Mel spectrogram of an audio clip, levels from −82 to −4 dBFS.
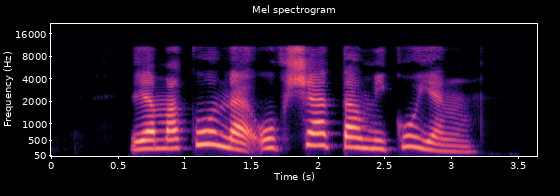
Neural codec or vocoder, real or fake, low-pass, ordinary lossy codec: codec, 24 kHz, 0.9 kbps, WavTokenizer, large speech release; fake; 10.8 kHz; AAC, 64 kbps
